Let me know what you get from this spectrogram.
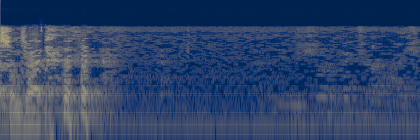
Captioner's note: laughs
